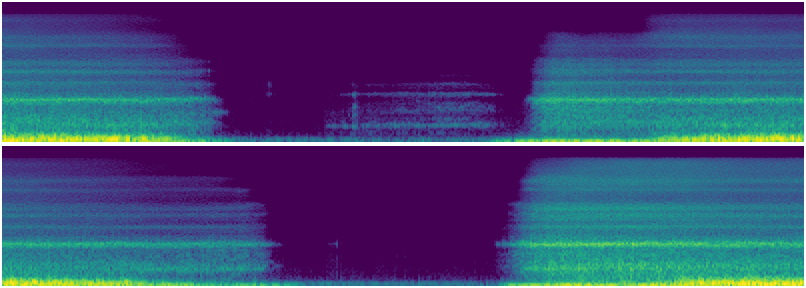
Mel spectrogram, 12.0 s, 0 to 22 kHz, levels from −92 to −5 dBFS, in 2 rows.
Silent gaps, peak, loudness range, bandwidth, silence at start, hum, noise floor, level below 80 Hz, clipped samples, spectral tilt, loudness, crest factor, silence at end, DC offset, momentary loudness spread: none; 0 dBFS; 18 LU; 14.5 kHz; 0 s; none; -61 dBFS; -18 dBFS; under 0.1%; -6 dB/octave; -20 LUFS; 16 dB; 0 s; under 0.1%; 21 LU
